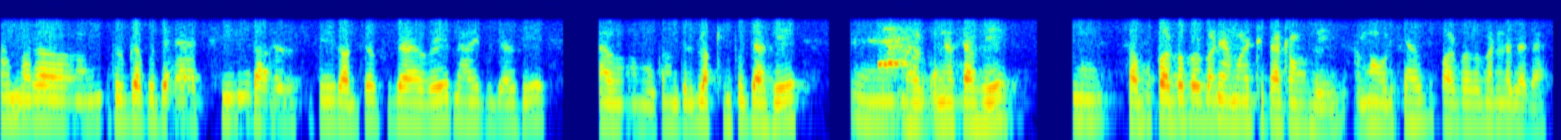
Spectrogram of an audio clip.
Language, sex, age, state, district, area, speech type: Odia, female, 45-60, Odisha, Angul, rural, conversation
